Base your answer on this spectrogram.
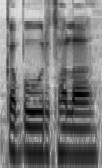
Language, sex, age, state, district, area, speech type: Punjabi, male, 18-30, Punjab, Patiala, rural, spontaneous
